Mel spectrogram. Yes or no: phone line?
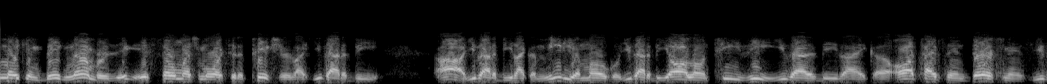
yes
